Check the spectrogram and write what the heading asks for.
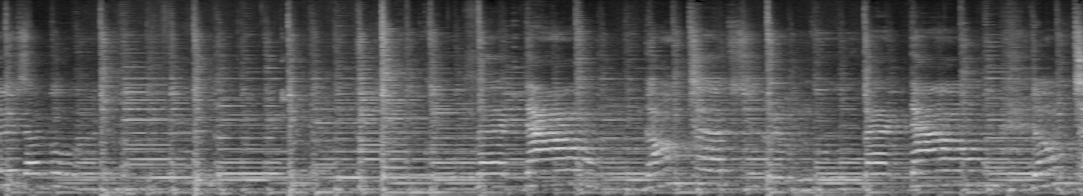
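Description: Solo acoustic guitar strummed in a steady rhythm, with a man's voice singing over it at times, in sliding notes around the middle and near the end.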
